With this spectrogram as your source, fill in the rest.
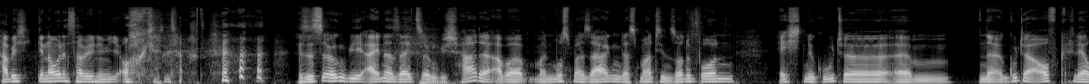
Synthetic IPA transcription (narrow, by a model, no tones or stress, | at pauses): haːbəɪçɡ̥ənaʊdashaːbəɪçnɛːmɪça̰ʊxɡ̥ədaχt | ʔɛsɪstʔɪɐɡŋ̩tv̥iːʔa̰ɪnɐzaɪt͡sʔɪɐɡŋ̩tv̥iːʃaːdəʔa̰ːbɐmanmʊsmaːlzaːɡŋ̩dasmaɐtʰiːnzɔnəbʊɐn | ʔɛçtnəɡuːtʰəʔɛːm | nəɡuːtəʔaʊfkʰl̥ɛː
